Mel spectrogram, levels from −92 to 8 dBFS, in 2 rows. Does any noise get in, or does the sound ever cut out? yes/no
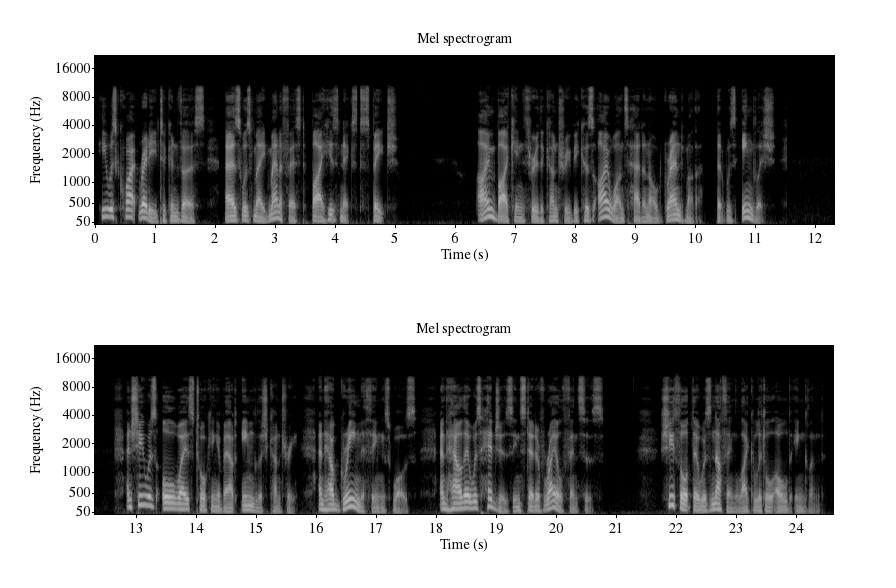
no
